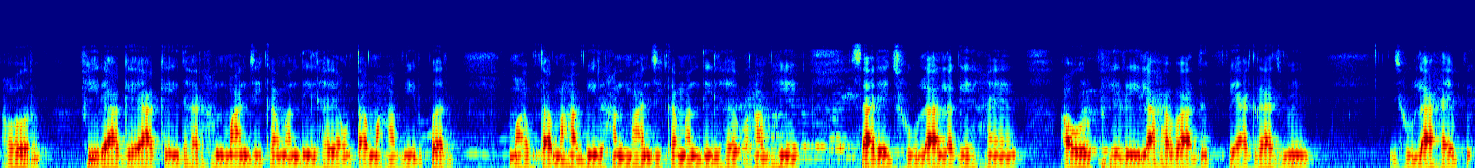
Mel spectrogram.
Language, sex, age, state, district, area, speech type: Hindi, female, 60+, Uttar Pradesh, Prayagraj, rural, spontaneous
